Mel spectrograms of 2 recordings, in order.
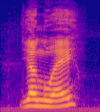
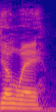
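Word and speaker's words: Younghoe: My man Young Ho from the Falcons, he got three. – Young Wei. – Oh. Am I pronouncing it wrong? – Yeah, it's pronounced Young Wei.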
